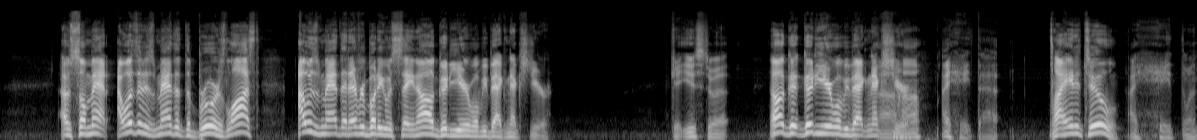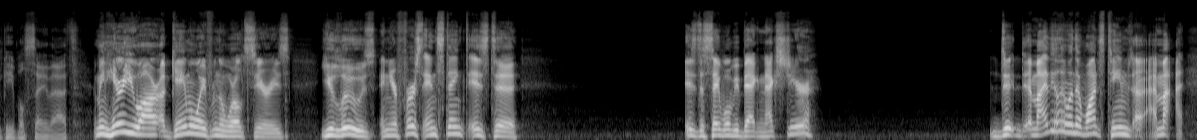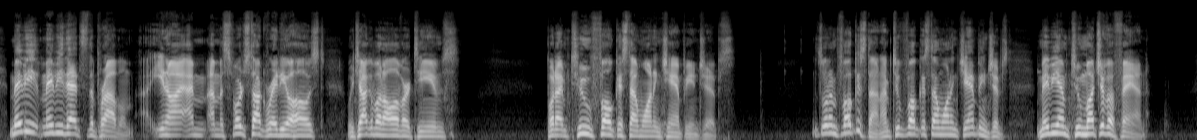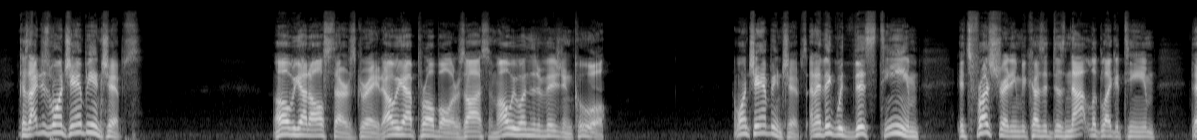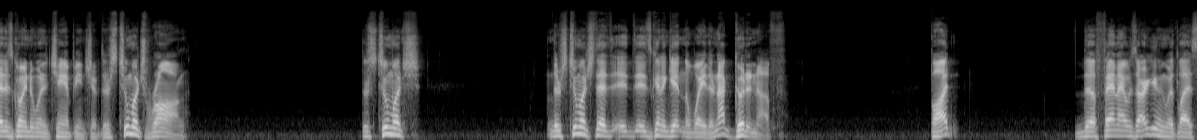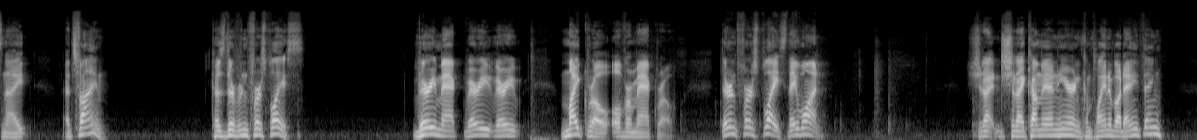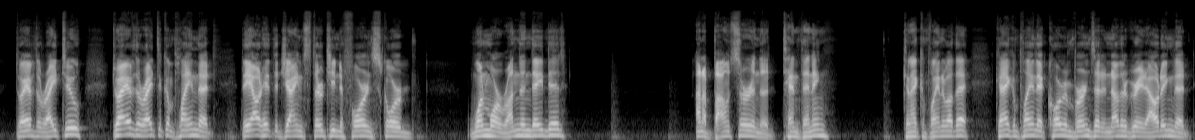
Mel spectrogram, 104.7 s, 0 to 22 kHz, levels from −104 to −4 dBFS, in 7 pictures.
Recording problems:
none

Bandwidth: 15 kHz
